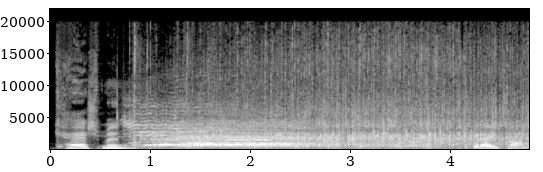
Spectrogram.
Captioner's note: cheering and applause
